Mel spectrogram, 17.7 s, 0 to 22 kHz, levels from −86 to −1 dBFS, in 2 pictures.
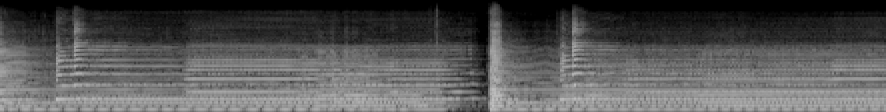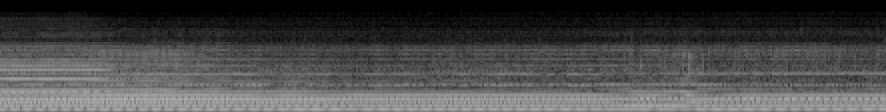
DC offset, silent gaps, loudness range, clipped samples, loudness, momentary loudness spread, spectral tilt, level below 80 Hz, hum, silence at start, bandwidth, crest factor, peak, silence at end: under 0.1%; none; 6 LU; under 0.1%; -28 LUFS; 7 LU; -5 dB/octave; -70 dBFS; none; 0 s; 16.5 kHz; 24 dB; -4 dBFS; 0 s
